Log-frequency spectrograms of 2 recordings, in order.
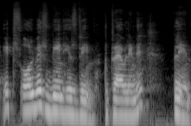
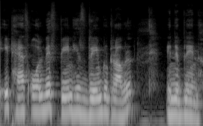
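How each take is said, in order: First: The words it has are shortened to its. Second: The words it has are said separately.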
